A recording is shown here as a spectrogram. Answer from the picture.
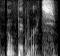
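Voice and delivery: whispered "no big words" to himself. Retold or imitated. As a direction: breathe the words with no voice. Telling himself in his head.

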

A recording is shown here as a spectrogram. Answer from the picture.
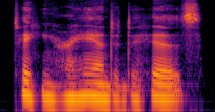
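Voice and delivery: plain reading voice

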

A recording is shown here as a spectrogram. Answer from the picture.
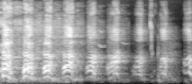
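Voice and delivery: long, high fake cackle; forced mock laugh. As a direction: laugh sarcastically at a dragged-out gag. Mocking comedy that lasts so long.

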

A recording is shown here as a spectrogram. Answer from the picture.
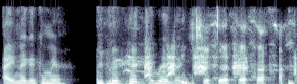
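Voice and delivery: playful menace, breaking into laughter; half-laughing tough-guy call; mock threat, laughing. Acted threat to the imitator.

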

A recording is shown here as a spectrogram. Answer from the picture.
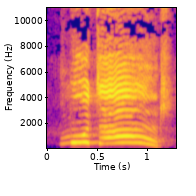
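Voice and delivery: put-on high, loud child's cry for mother; calling out. A narrator's reading. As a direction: call out for mother in the dark. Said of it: "riep Jip". (Jip roept 's nachts luid en hoog om moeder)

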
